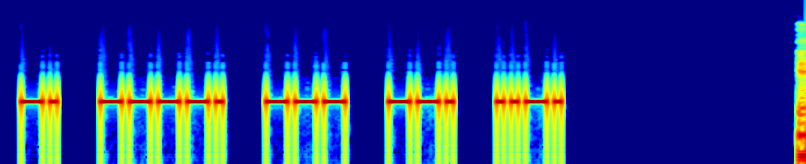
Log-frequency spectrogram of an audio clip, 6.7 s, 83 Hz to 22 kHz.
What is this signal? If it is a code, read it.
Morse code, heard as a keyed tone, about 20 wpm, spaced as for 14 wpm, 700 Hz. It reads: N9OGF
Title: 245 Lesson 39g - Letter z - Call Signs 20wpm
